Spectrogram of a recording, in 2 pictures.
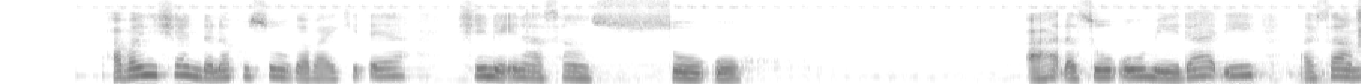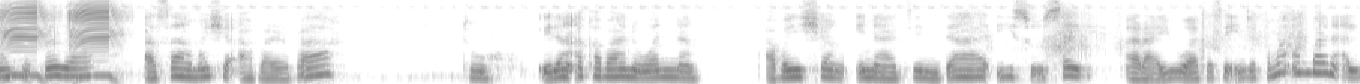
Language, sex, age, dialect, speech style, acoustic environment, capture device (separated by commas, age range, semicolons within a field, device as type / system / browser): Hausa, female, 25-34, Nigeria - Katsina, excited, silence, mobile / Linux / Chrome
